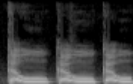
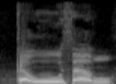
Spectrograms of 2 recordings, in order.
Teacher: Bukan madlin karena kaunya enggak dibaca panjang jadi jangan sampai bilang madlin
